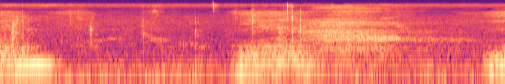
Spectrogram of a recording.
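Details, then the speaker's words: Snoring from a male lying right beside the speaker while convalescing from a torn, bandaged ear after a fight with his brother. "d'ailleurs vous pouvez entendre des ronflements puisqu'il est juste à côté de moi"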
